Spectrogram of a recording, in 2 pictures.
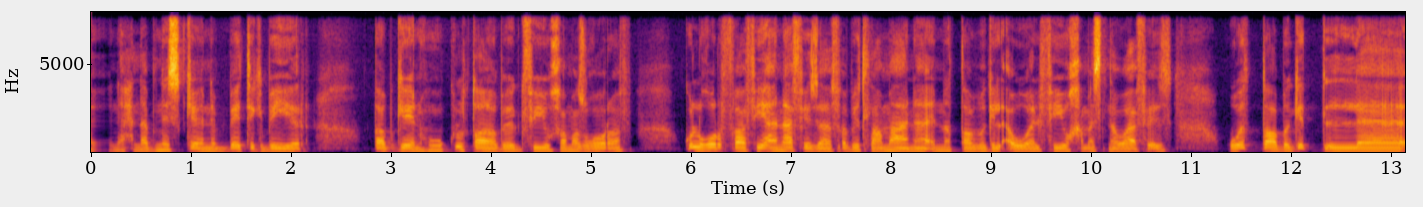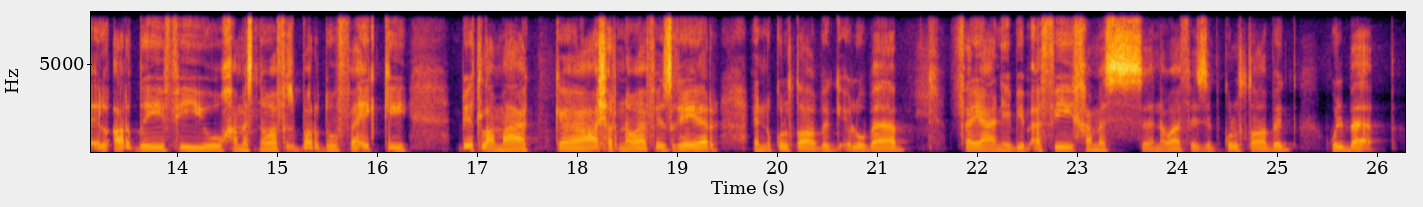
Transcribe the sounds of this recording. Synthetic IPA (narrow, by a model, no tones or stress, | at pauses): ʔʔnʔɪħnabnɪskɪnbbeːt̪kbiːɾ | t̪ˤɑːbɡeːnɦukʊlːt̪ˤɑːbɪɡfiːjuxams̬ɣʊɾˤɑf | kʊlːɣʊɾfafiːhanaːfɪzafabjɪt̪ˤlɑʕmaʕnaʔɪ̰nːɨt̪ˤːɑːbɪɡɪlʔa̰wːalfiːjuxamsnawaːfɪ̰zwɪt̪ˤːɑːbɪɡ | ɪ̰lʔɑ̰ɾˤd̪ˤifiːjuxamsnawaːfɪzbɑɾˤd̪ˤufahɪkːibjɪt̪ˤlɑʕmaʕak | ʕaʃɾnawaːfɪzɣeːɾʔɪnːʊkʊlːt̪ˤɑːbɪɡʔɪ̰lubaːb̚ | fajaʕnibjɪbʔa̰fixamsnawaːfɪzbkʊlːt̪ˤɑːbɪɡ | wɪlbaːb̥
